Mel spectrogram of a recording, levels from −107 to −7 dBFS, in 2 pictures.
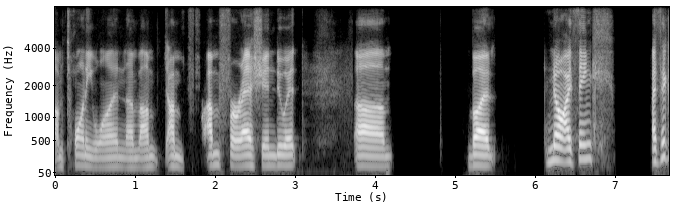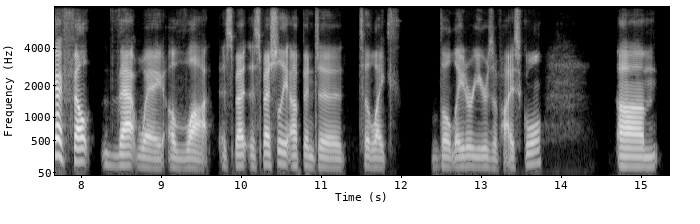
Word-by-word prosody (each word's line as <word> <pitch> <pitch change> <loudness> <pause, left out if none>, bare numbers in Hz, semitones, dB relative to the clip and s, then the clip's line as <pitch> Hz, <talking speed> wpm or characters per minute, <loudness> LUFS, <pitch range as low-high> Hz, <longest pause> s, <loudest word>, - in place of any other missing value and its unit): I'm 115 - -4
21, 120 -3 -4
I'm 115 0 -5
I'm 120 +2 -2
I'm 130 -3 -1
fr - - -18
I'm 140 +2 +2
fresh 135 0 +2
into 135 +1 -2
it, 135 0 -1 0.7
um, 125 -1 +3 1.0
but 135 0 +7 0.7
no, 195 +2 +7
I 185 +1 +8
think 220 +3 -1 0.7
I 180 - +5
think 245 +6 -1
I 270 - +11
felt 185 -3 +2
that 140 -1 +1
way 115 -3 -3
a 120 - -4
lot, 110 -1 -1 0.2
espe 140 0 -1
especially 155 +5 -2
up 135 +1 -4
into 115 -4 -6 0.2
to, 130 - -6
like, 115 -2 -6 0.5
the 120 +1 -8
later 125 +3 -5
years 120 -1 -9
of 110 - -14
high - - -4
school, 155 +8 -8 0.9
um 125 -1 +2
130 Hz, 140 wpm, -24 LUFS, 120-140 Hz, 1.0 s, I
